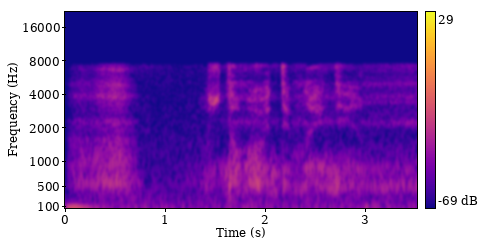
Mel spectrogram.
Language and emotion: Russian, neutral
